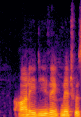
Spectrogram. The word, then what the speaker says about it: Honi: We actually talked about this before we went on the air, but it is pronounced Honi. Like H-A and then knee, like Festus Ezeli's knee injury problem.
